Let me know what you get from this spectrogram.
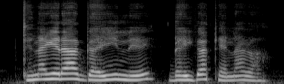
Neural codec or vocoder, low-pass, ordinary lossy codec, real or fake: codec, 44.1 kHz, 3.4 kbps, Pupu-Codec; none; none; fake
